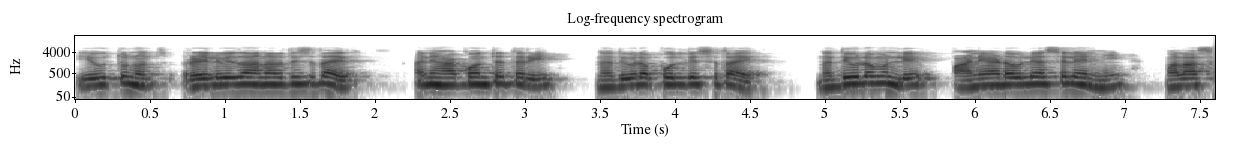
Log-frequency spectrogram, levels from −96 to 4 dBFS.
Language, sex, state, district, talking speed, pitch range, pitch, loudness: Marathi, male, Maharashtra, Pune, 165 wpm, 160-185 Hz, 175 Hz, -18 LUFS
